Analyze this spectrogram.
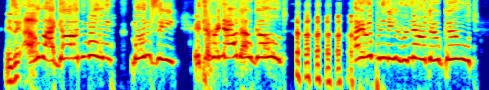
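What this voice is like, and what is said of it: Imitates another person's voice. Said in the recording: “might be my favorite trail impression”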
